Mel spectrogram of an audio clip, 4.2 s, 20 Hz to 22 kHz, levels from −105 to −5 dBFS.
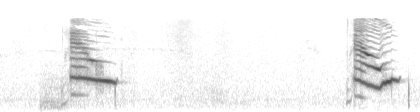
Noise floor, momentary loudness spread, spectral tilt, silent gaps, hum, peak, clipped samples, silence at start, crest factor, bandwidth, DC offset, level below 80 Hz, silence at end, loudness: -88 dBFS; 14 LU; 4 dB/octave; none; none; -28 dBFS; under 0.1%; 0.7 s; 20 dB; 11.5 kHz; under 0.1%; under -90 dBFS; 0.2 s; -42 LUFS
